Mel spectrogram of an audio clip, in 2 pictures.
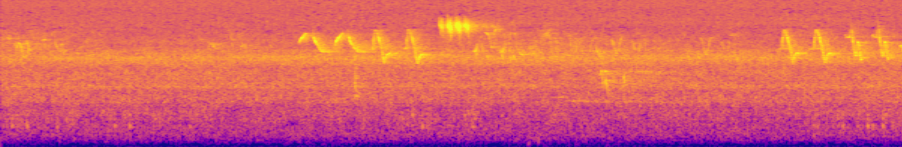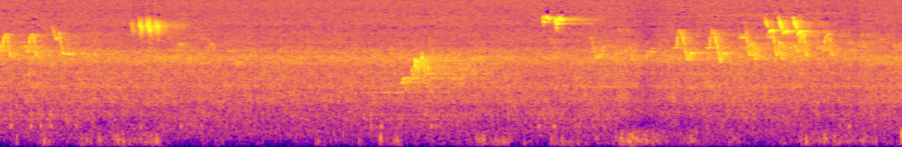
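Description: Birds calling: three bouts of quick, repeated descending notes, with a few short high notes between them, over a steady background hiss.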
